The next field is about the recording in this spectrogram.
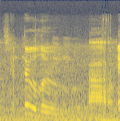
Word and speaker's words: Cthulhu: Lulu Cthulhu, I think it was. – Cthulhu. It rhymes. Come on.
